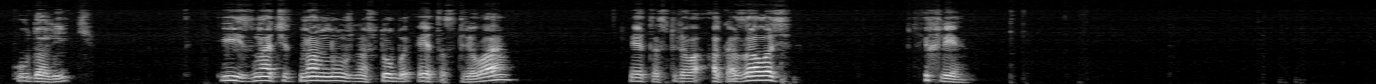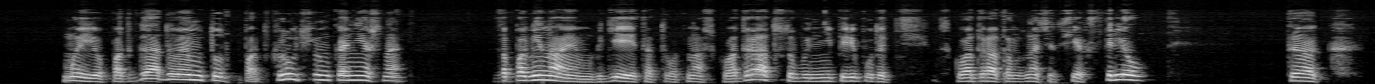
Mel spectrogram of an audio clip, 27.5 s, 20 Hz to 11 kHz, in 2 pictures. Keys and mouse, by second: 0.2 Delete, 4.2 r, 6.8 click, 7.9 g, 10.8-12.6 middle drag, 12.8 g, 16.0 r, 20.8-22.2 middle drag, 24.9-27.5 middle drag.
